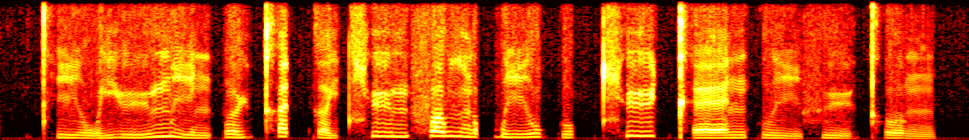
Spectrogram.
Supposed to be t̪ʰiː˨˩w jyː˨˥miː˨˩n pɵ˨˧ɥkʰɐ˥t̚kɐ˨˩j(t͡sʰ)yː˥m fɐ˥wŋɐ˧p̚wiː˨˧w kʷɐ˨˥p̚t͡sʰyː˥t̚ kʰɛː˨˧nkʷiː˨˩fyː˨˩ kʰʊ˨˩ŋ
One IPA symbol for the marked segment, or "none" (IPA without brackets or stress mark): t͡sʰ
